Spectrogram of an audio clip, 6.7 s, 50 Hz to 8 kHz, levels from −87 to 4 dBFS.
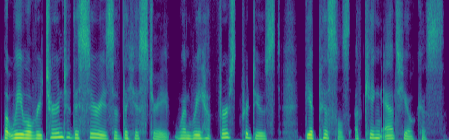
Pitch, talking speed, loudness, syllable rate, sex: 175 Hz, 180 wpm, -19 LUFS, 5.0 syllables/s, female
